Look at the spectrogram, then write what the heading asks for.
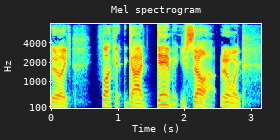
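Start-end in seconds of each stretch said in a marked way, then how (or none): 0.7-2.5 put-on pissed-off, angry cursing rant. Retelling what angry Spanish speakers say to them: imitating an angry man. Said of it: "they get pissed".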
